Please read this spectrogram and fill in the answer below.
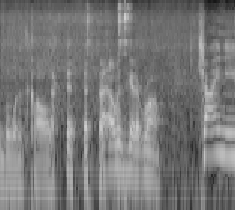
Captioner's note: laugh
